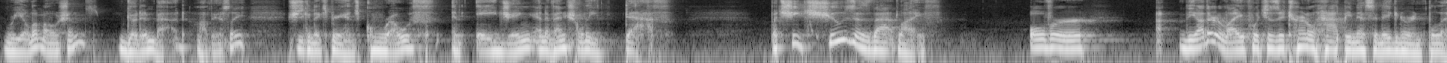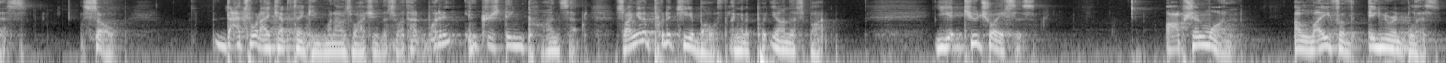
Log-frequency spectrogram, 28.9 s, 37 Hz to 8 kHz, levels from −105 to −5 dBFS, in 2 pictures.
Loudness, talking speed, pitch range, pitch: -25 LUFS, 160 wpm, 95-140 Hz, 115 Hz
